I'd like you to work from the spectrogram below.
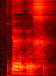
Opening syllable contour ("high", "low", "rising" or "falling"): high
